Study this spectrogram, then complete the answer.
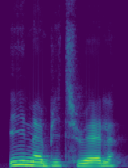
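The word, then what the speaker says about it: inhabituel: for example ahiko and it is also silent when it comes in between a word so like for example inabitrel inabituel or bonner bonner so now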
